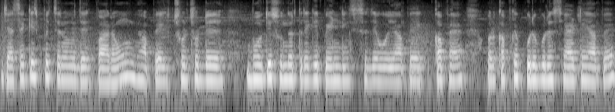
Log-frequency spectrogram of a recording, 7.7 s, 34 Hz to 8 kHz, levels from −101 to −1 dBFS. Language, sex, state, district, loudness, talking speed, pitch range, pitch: Hindi, male, Delhi, New Delhi, -19 LUFS, 265 wpm, 155-170 Hz, 160 Hz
